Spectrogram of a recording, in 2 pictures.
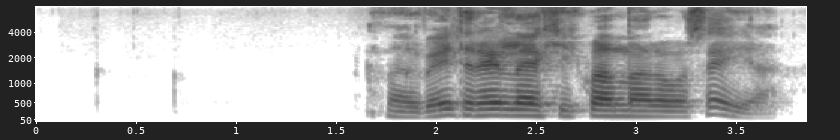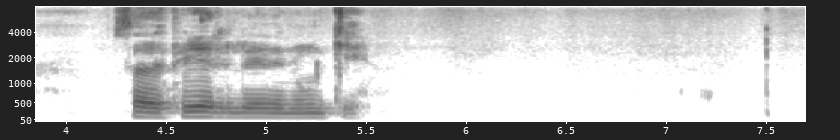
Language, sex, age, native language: Icelandic, male, 50-59, Icelandic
